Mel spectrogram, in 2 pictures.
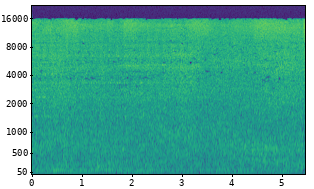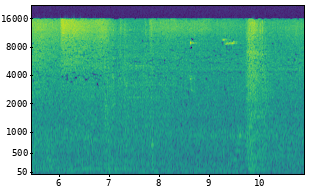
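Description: City buses running in street traffic, their engines a steady low rumble, with short hisses of released air from the buses' air brakes about halfway through and again near the end.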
